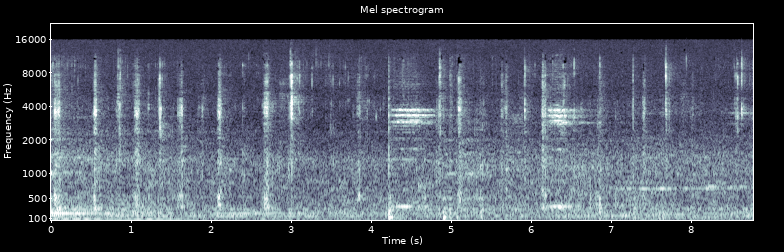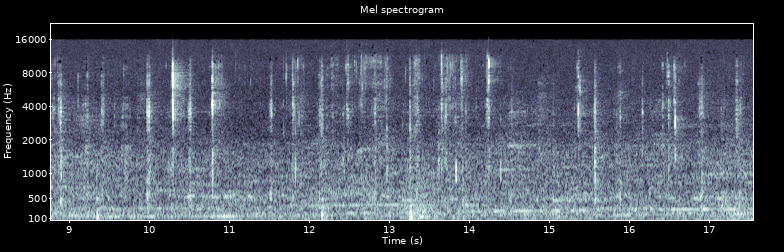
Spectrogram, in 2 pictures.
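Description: Chewing with the mouth close to the microphone: a rice-and-curry meal eaten by hand, with a steady scatter of small wet clicks and smacks.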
